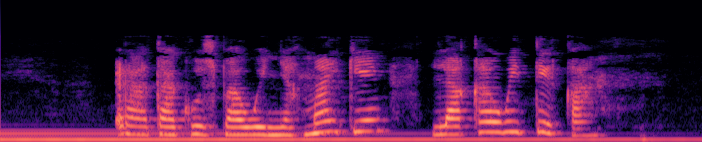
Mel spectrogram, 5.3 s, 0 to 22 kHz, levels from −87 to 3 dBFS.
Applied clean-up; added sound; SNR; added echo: none; Piano; 9 dB; none.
